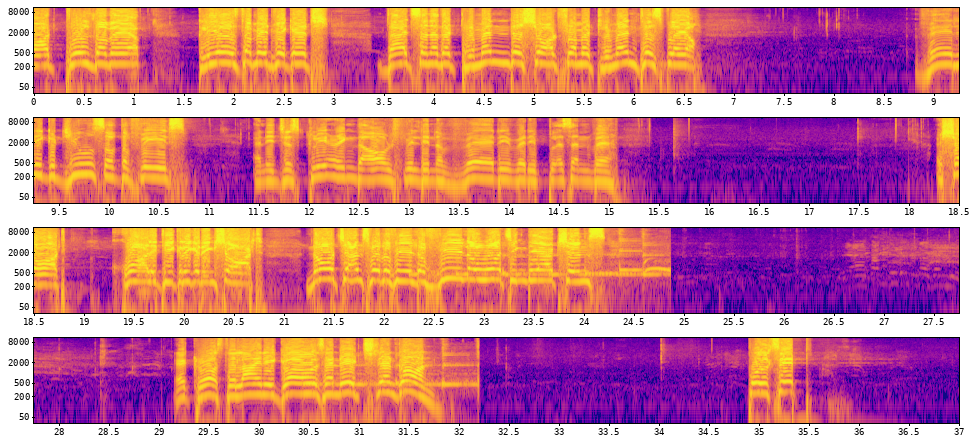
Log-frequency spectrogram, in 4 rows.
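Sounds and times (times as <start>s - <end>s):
commentator speaking: 0.0s - 6.7s, 18.3s - 24.4s, 29.2s - 32.0s.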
